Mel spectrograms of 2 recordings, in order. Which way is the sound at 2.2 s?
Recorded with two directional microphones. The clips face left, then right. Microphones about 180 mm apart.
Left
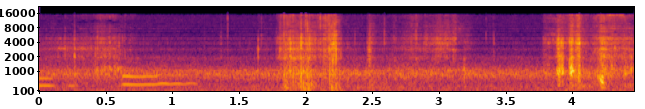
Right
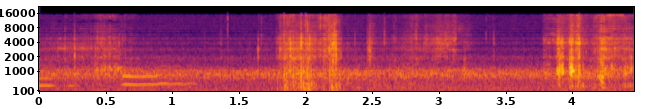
50° left (ahead or behind).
